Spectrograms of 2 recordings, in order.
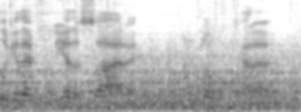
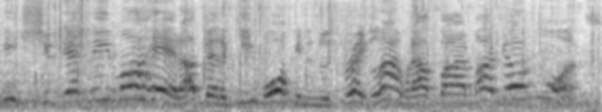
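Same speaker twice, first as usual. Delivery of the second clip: a higher-pitched goofy voice for the clueless goon; mocking dumb enemy; 13 semitones higher, 7 dB louder than usual. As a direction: play the enemy as an oblivious idiot. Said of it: "He's like".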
